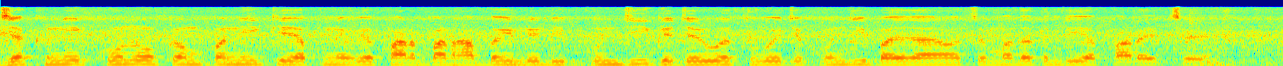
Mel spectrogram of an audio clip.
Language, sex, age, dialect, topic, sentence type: Maithili, male, 18-24, Angika, banking, statement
